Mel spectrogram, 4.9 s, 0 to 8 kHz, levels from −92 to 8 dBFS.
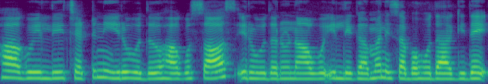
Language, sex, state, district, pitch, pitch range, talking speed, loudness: Kannada, female, Karnataka, Mysore, 205 Hz, 200-220 Hz, 120 wpm, -15 LUFS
